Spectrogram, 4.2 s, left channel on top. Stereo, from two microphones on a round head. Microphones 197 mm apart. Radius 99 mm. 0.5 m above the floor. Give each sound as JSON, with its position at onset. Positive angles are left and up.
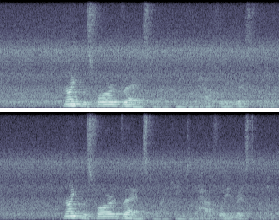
{"t": 0.9, "sound": "a man speaking", "side_deg": -5, "distance_m": 1.1}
